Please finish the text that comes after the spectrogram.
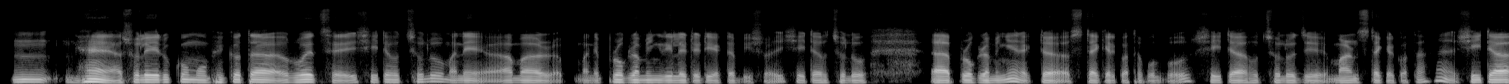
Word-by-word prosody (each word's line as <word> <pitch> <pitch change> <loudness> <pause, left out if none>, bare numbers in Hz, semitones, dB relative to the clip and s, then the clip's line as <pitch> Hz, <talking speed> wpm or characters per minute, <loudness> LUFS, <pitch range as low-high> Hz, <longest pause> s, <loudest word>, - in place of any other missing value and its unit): উম 115 +1 +3 0.6
হ্যাঁ, 130 -3 +8 0.2
আসলে 105 +4 +1
এরকম 110 +2 +1
অভিজ্ঞতা 110 +2 0 0.4
রয়েছে 110 -3 +3 0.3
সেটা 105 +1 -2
হচ্ছে 105 - -6
হলো 130 +4 -1 0.2
মানে 95 -1 -1 0.4
আমার 95 -1 +2 0.4
মানে - - -5
প্রোগ্রামিং 100 -2 +2
রিলেটেডই 95 -1 0
একটা - - -4
বিষয়। - - -8 0.2
সেটা 95 -1 -2
হচ্ছে 90 - -8
হল 90 - -5 0.8
অ্যা 95 - +6 0.2
প্রোগ্রামিং 95 -1 +1
এর 130 - +2
একটা - - 0 0.3
স্ট্যাক 90 -3 -1
এর - - -4
কথা - - -5
বলব। 85 +4 -7 0.4
সেইটা 95 -1 -1 0.2
হচ্ছে 90 -2 -7
হল 95 - -4 0.2
যে 90 - -1 0.3
MERN 95 0 +2
স্ট্যাক 90 -2 -2
এর 85 - -7
কথা। 85 +5 -7 0.2
হ্যাঁ? 145 - -1 0.2
সেইটা 105 +1 +3
100 Hz, 145 wpm, -24 LUFS, 95-110 Hz, 0.8 s, হ্যাঁ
